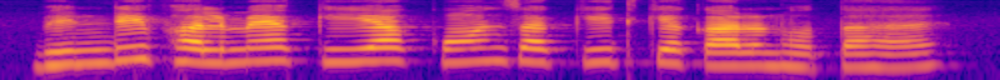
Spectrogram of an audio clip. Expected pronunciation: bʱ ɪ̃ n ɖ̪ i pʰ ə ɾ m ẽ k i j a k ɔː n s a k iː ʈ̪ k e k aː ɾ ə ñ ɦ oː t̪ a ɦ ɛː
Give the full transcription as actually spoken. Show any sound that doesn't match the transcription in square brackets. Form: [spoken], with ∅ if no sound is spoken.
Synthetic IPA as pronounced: bʱ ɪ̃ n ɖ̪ i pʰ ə [l] m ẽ k i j a k ɔː n s a k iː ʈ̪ k e k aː ɾ ə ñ ɦ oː t̪ a ɦ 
